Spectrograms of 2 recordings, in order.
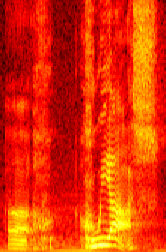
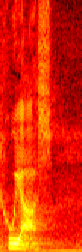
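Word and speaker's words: υἱός: bunch of them that takes the word who eos that's how you pronounce it who eos that's son and replaces it with the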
